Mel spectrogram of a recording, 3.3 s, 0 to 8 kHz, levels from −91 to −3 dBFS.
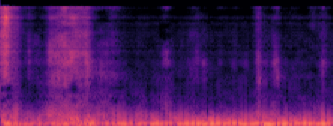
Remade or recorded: remade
